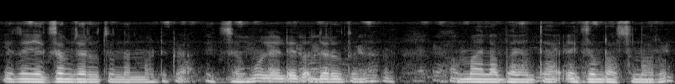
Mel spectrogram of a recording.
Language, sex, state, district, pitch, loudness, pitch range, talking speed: Telugu, male, Andhra Pradesh, Sri Satya Sai, 125 Hz, -15 LUFS, 115-135 Hz, 105 wpm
